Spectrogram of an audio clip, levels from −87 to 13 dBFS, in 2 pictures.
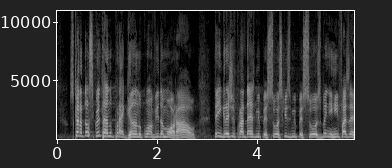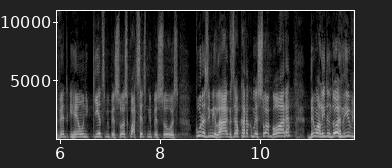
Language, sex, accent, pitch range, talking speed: Portuguese, male, Brazilian, 225-285 Hz, 225 wpm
